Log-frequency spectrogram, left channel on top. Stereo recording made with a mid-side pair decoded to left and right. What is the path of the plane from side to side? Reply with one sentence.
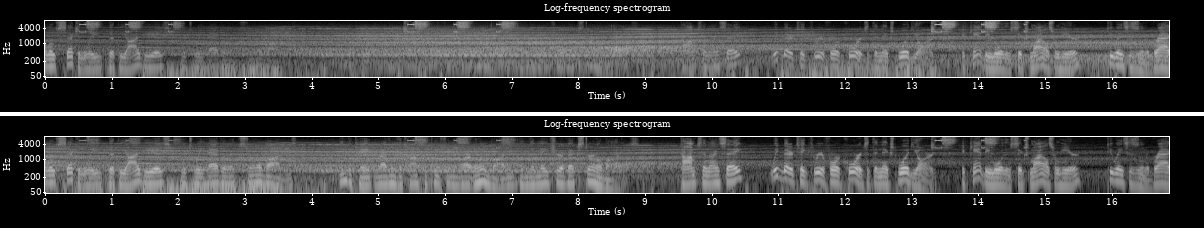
You can hear the plane move to the left.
